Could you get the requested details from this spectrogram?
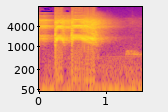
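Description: A Chinese francolin gives two loud, harsh, grating notes in quick succession, about a quarter-second apart, fading into a faint, quiet background.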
